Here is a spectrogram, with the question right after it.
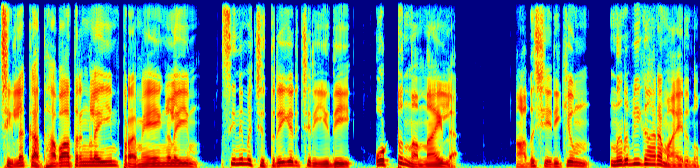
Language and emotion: Malayalam, disgusted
